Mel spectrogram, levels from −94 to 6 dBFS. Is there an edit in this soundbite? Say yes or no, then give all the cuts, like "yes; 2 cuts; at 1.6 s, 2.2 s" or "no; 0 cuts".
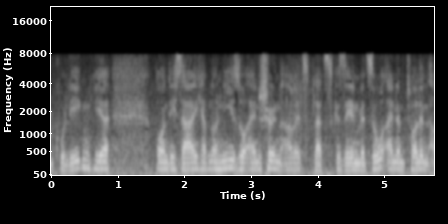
no; 0 cuts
